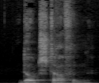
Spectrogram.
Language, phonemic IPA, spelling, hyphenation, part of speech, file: Dutch, /ˈdoːtˌstrɑ.fə(n)/, doodstraffen, dood‧straf‧fen, verb / noun, Nl-doodstraffen.ogg
- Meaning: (verb) to execute, to kill to conclude a death penalty; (noun) plural of doodstraf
